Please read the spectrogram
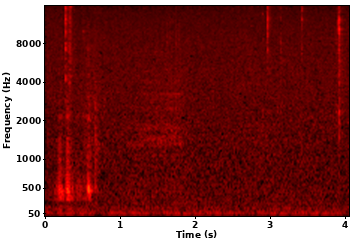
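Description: A few light clicks of small metal lock parts being handled while pinning a lock plug: a quick cluster of clicks in the first half-second, then single faint ticks near the end.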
